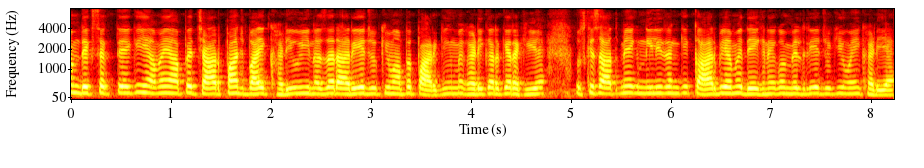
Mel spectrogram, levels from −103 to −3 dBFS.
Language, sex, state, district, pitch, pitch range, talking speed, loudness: Bhojpuri, male, Bihar, Saran, 195 Hz, 185-210 Hz, 335 wpm, -18 LUFS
